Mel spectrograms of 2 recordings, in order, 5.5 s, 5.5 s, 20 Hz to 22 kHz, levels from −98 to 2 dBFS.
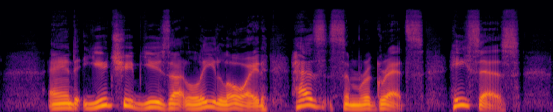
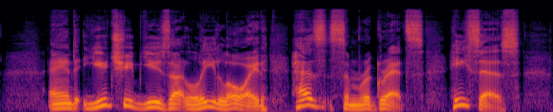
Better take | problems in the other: second | muffled; slightly; fading above 4 kHz

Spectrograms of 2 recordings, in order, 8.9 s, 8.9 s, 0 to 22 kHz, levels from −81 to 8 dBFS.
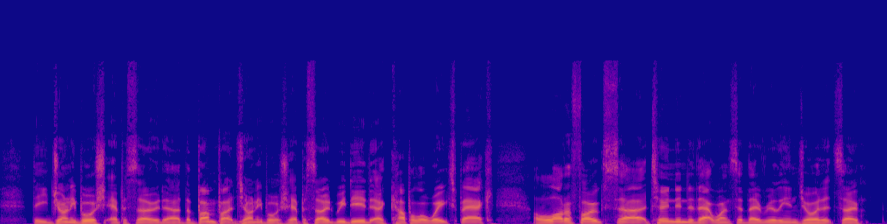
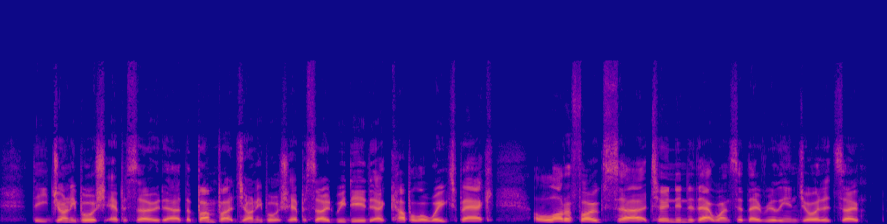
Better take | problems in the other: first | thin; very; fading below 400 Hz

